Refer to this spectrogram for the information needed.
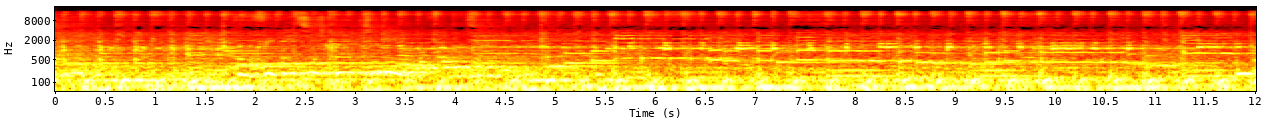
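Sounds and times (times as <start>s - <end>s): bass guitar: 0.0s - 12.0s
drums: 0.0s - 12.0s
electric guitar notes: 0.0s - 12.0s.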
